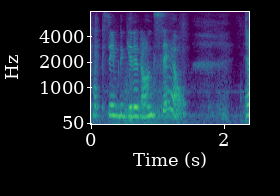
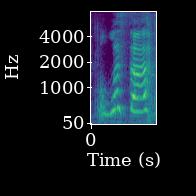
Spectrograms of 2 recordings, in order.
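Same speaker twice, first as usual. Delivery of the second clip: overwhelmed laugh; 9 semitones higher, 5 dB louder than usual. Real, not acted. Overcome by a gift.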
